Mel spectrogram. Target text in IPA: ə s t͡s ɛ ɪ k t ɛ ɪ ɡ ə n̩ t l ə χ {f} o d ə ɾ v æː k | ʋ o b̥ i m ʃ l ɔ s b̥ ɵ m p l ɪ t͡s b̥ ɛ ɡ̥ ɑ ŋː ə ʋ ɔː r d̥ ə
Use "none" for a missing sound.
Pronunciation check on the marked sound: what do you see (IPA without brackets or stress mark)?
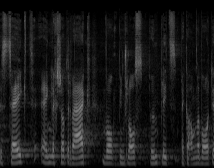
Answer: ʃ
